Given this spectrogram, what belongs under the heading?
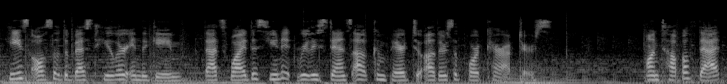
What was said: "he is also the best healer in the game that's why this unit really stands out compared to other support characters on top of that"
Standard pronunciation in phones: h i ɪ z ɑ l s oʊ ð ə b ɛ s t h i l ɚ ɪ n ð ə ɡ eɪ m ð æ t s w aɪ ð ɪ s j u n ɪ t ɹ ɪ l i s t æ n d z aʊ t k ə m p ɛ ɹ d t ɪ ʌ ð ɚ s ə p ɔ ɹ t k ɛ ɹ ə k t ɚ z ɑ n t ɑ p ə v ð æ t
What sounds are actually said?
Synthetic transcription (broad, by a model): h i ɪ z ɑ l s oʊ ð ə b ɛ s t h i l ɚ ɪ n ð ə ɡ eɪ m ð æ t s w aɪ ð ɪ s j u n ɪ t ɹ ɪ l i s t æ n d z aʊ t k ə m p ɛ ɹ d t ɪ ʌ ð ɚ s ə p ɔ ɹ t k ɛ ɹ ə k t ɚ z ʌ n t ɑ p ə v ð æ t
